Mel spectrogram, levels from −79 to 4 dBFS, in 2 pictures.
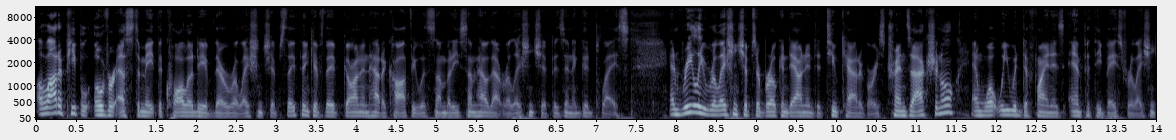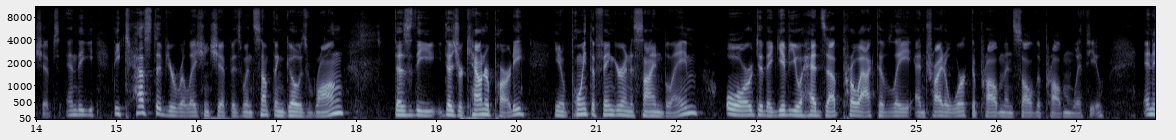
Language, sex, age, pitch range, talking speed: English, male, 30-49, 105-140 Hz, 200 wpm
